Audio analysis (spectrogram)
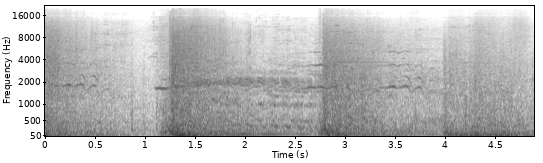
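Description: Repeated horse neighs and whinnies, three loud bursts spaced about a second apart, sound close against a low background rumble with faint hoof-like clatter.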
